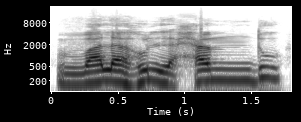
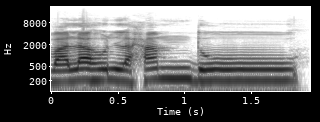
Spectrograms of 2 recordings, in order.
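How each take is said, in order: First: The final syllable of hamdu is kept short. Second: The final syllable of hamdu is drawn out long. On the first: The speaker calls it right. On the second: The speaker calls it wrong.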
